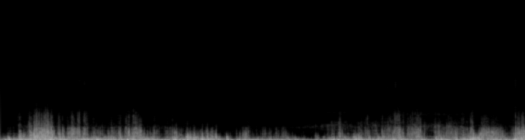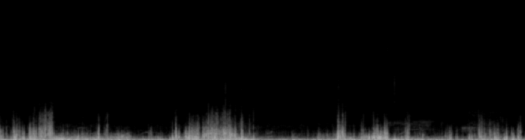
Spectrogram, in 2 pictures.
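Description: Wind buffeting the microphone, with a constant low rumble and irregular gusts throughout.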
